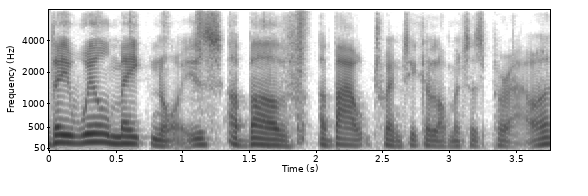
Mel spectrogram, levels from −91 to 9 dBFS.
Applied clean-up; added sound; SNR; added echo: neural mask model Resemble Enhance denoiser.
